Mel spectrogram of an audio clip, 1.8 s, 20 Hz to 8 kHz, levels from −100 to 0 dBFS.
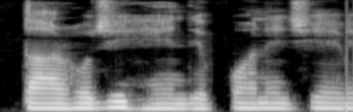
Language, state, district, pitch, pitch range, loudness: Idu Mishmi, Arunachal Pradesh, Lower Dibang Valley, 135 Hz, 130-135 Hz, -16 LUFS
